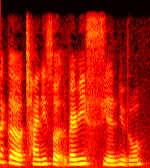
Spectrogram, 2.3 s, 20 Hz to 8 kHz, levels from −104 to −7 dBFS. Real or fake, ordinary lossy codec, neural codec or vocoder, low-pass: fake; none; codec, 16 kHz, 0.8 kbps, ZipCodec; 7.2 kHz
